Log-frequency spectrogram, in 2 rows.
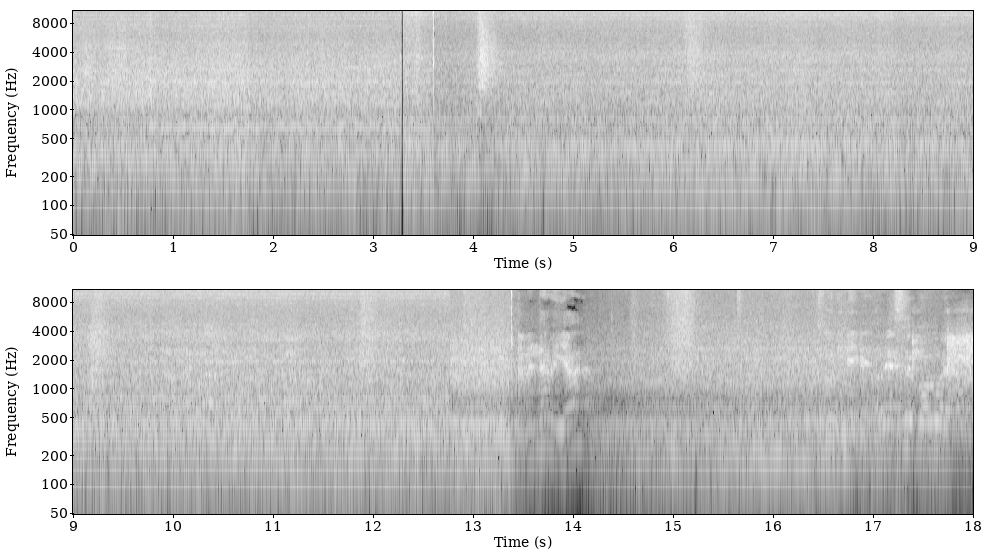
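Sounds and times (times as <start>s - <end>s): train interior rumble and hum: 0.0s - 13.4s.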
